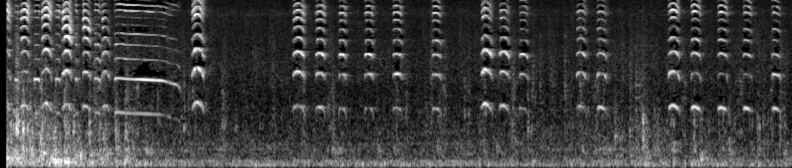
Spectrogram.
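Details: Black German Shepherd puppies from Peterborough squeal in bursts of short, high, harmonic squeaks, several per second, in clusters separated by brief pauses, with a quiet background.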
